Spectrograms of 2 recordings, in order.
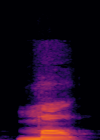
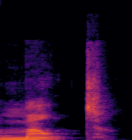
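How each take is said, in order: First: The final T is stopped, not released. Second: The final T is fully released. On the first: The speaker calls it right. "Stopped T" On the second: The speaker calls it wrong. "Chứ không phải là Mount"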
